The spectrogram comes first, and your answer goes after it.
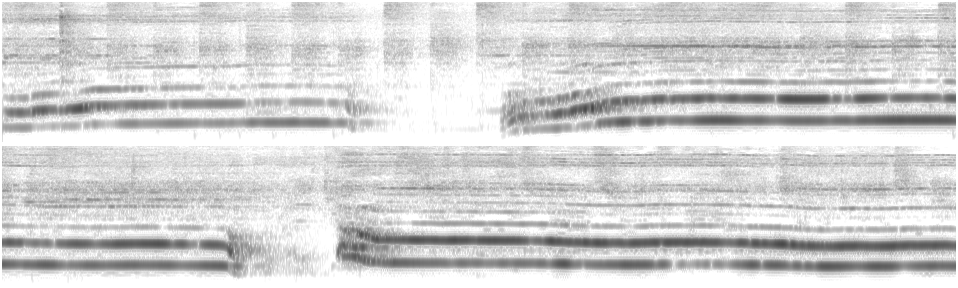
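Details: Shetland Sheepdog named Quest howling at home once a family member has gone to the store; three long, steady, drawn-out howls of about three seconds each, separated by brief breaths, pitch holding level with a slight rise at each onset.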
